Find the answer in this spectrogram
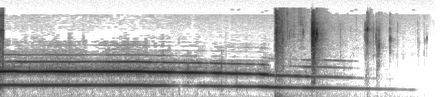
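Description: A single long wolf howl that starts suddenly on one held note, then slides slowly downward and fades out near the end. Two sharp clicks sound about three seconds in.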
